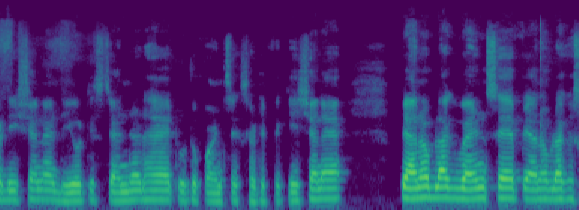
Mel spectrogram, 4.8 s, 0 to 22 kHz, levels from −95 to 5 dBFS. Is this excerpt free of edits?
yes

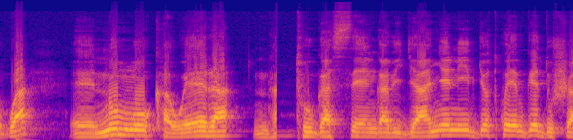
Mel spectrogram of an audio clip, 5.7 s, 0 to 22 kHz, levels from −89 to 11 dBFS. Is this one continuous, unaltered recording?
no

